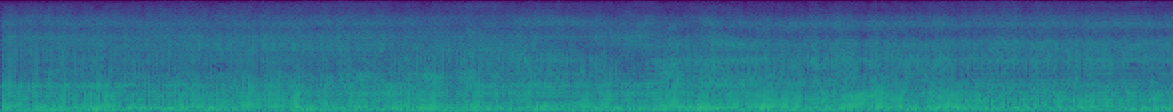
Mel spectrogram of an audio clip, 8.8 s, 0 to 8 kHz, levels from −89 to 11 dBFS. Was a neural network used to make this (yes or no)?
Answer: yes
